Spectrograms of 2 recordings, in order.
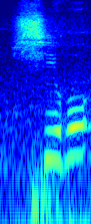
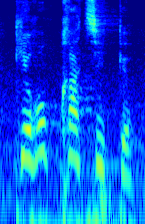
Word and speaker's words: chiropratique: aujourd'hui avec toi de chiro Kiro pardon Kiro pratique voilà le H ne se prononce pas le bien-être c'est avec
